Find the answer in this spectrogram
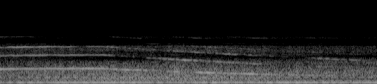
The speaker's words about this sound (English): Just an army patrol car.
